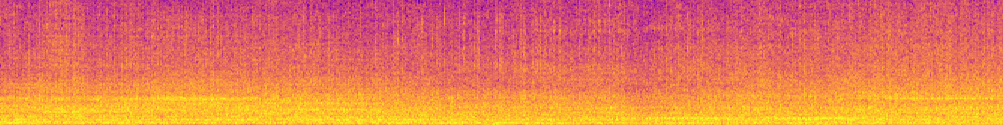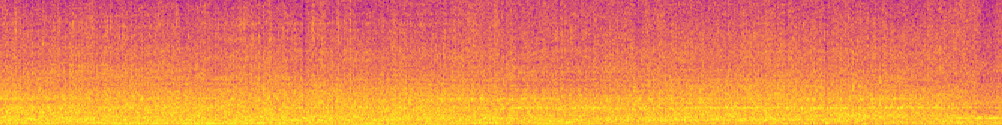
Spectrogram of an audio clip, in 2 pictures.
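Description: Small engine driving a cassava grating machine, running steadily at speed just after being started. Its pitch wavers briefly about nine seconds in, then settles again.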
